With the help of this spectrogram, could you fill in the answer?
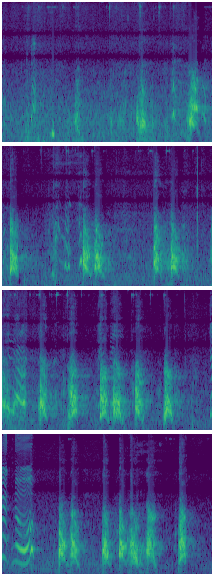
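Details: Two pet dogs, Sally the Dobermann and Poppy the Rottweiler, playing with their owner while the Dobermann tugs at a scarf: a steady run of sharp barks about once a second, with a brief whine midway and some human talk.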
